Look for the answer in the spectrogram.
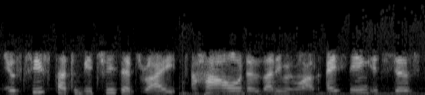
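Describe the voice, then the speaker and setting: A woman's voice: medium pitch, moderate pace, no room sound. A woman calling into a talk show, speaking candidly and emphatically. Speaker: caller. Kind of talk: casual phone-in chat. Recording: muffled phone line.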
